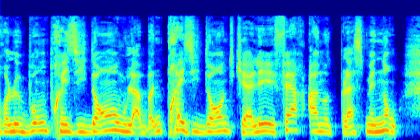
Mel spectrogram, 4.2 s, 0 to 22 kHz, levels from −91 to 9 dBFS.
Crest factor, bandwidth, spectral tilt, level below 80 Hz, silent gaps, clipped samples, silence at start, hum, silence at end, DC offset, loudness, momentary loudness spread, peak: 14 dB; 14.5 kHz; -4.5 dB/octave; -58 dBFS; none; under 0.1%; 0 s; none; 0 s; under 0.1%; -19 LUFS; 3 LU; -4 dBFS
